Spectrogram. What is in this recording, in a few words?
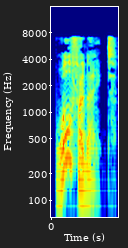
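"wulfenite", English, British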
